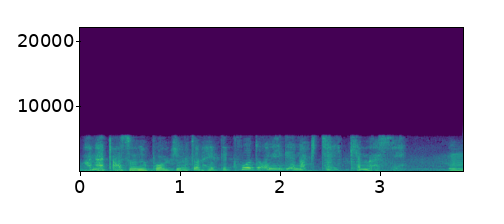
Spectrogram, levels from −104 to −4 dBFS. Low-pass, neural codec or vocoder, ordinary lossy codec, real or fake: 5.4 kHz; codec, 16 kHz, 1.1 kbps, Voila-Tokenizer; none; fake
